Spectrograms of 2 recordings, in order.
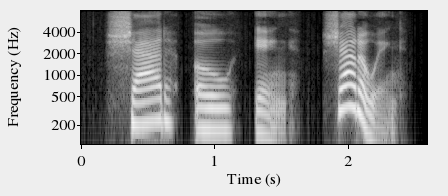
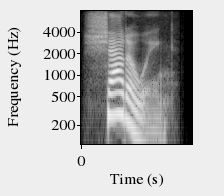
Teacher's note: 3 syllables, stress on the first one.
